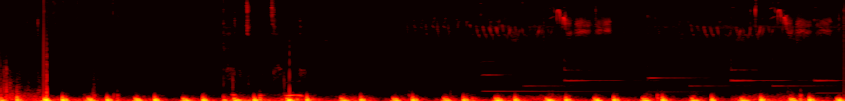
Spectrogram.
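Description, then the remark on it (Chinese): An amplified heartbeat, heard through a device placed under clothing with its enhancement mode switched on, thumps in a steady, fairly quick lub-dub rhythm throughout, deep and muffled, with faint hiss and soft tonal noise lingering in the background. “打开加强就是非常纯净版的心跳。”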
